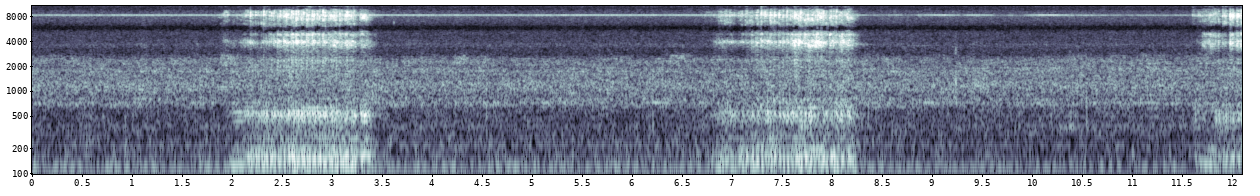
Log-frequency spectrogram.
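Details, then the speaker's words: French bulldog snoring loudly while asleep, "like a freight train." Low, rumbling snores about one every five seconds over a steady background hum. "Melina, why are you snoring so loud? You snore loud like a freight train."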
